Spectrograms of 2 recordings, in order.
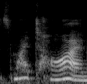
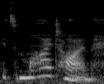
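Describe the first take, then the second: First: The stress is on the word time. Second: The stress is on the word my.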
